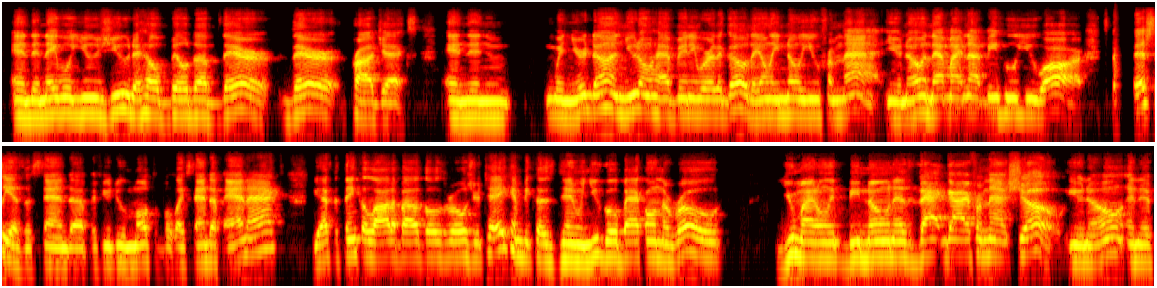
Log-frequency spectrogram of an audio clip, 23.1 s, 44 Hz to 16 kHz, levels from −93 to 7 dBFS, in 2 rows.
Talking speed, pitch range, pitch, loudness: 230 wpm, 135-160 Hz, 145 Hz, -20 LUFS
